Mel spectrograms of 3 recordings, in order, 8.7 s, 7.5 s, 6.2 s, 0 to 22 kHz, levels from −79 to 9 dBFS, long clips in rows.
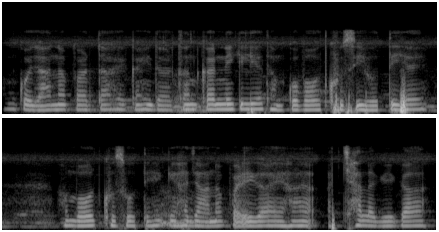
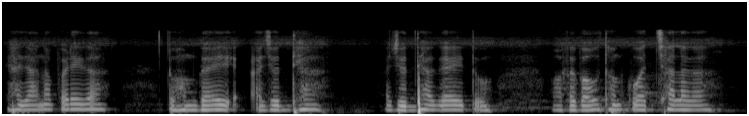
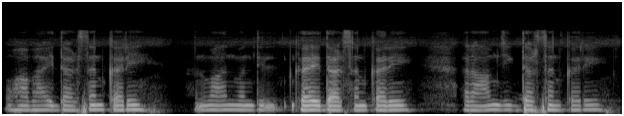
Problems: constant background noise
